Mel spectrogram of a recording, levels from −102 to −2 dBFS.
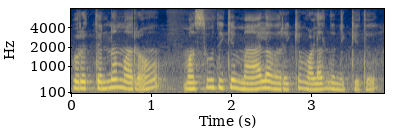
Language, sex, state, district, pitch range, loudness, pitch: Tamil, female, Tamil Nadu, Kanyakumari, 205-240 Hz, -16 LUFS, 220 Hz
